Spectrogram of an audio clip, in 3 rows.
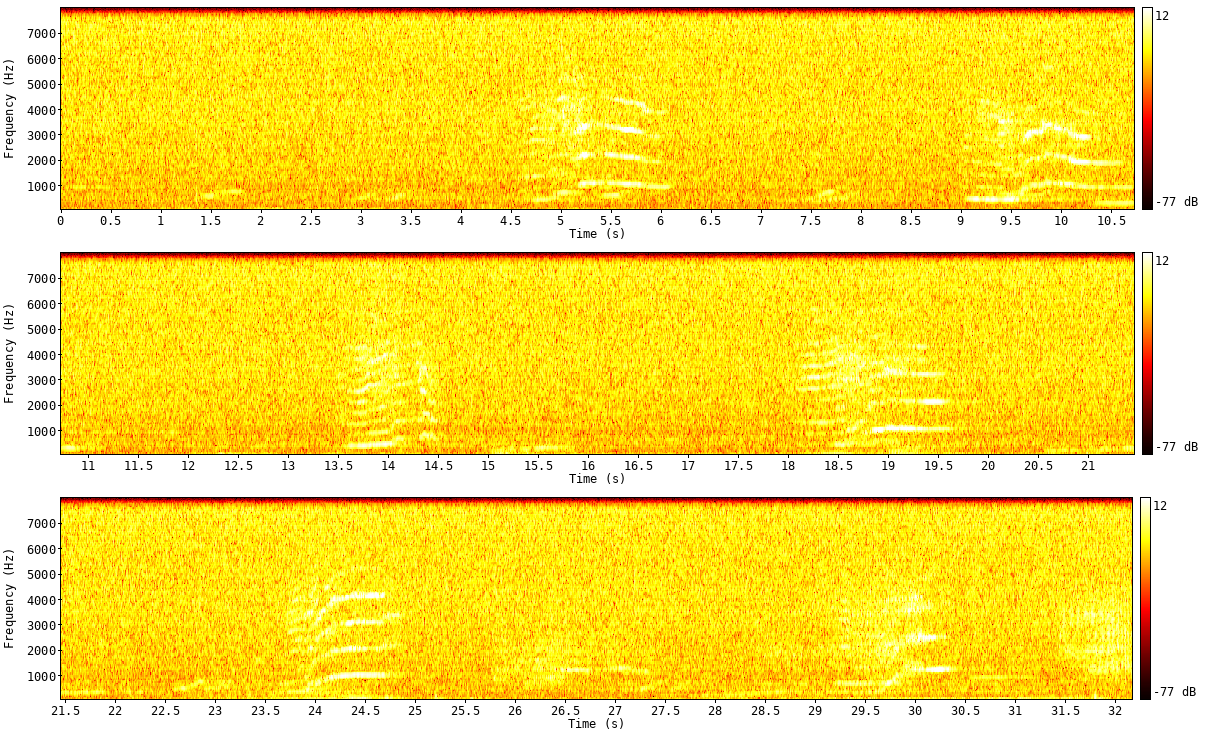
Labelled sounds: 0.1	0.5	humpback whale, 0.90 to 1.0 kHz
4.6	6.1	humpback whale, 0.90 to 4.5 kHz
9.6	10.6	humpback whale, 0.80 to 3.6 kHz
13.6	14.6	humpback whale, 0.83 to 4.1 kHz
18.1	19.6	humpback whale, 0.90 to 4.4 kHz
23.7	26.8	humpback whale, 0.80 to 4.3 kHz
27.1	27.4	humpback whale, 1.1 to 1.2 kHz
29.6	31.0	humpback whale, 0.80 to 4.2 kHz
31.5	32.1	humpback whale, 1.1 to 3.5 kHz

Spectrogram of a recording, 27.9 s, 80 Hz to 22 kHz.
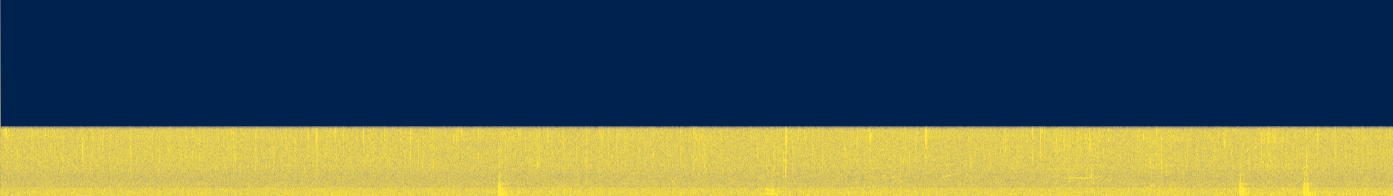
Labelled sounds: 18.9	19.1	killer whale, northern resident, 2.3 to 2.6 kHz
21.5	21.8	killer whale, northern resident, 2.1 to 2.2 kHz

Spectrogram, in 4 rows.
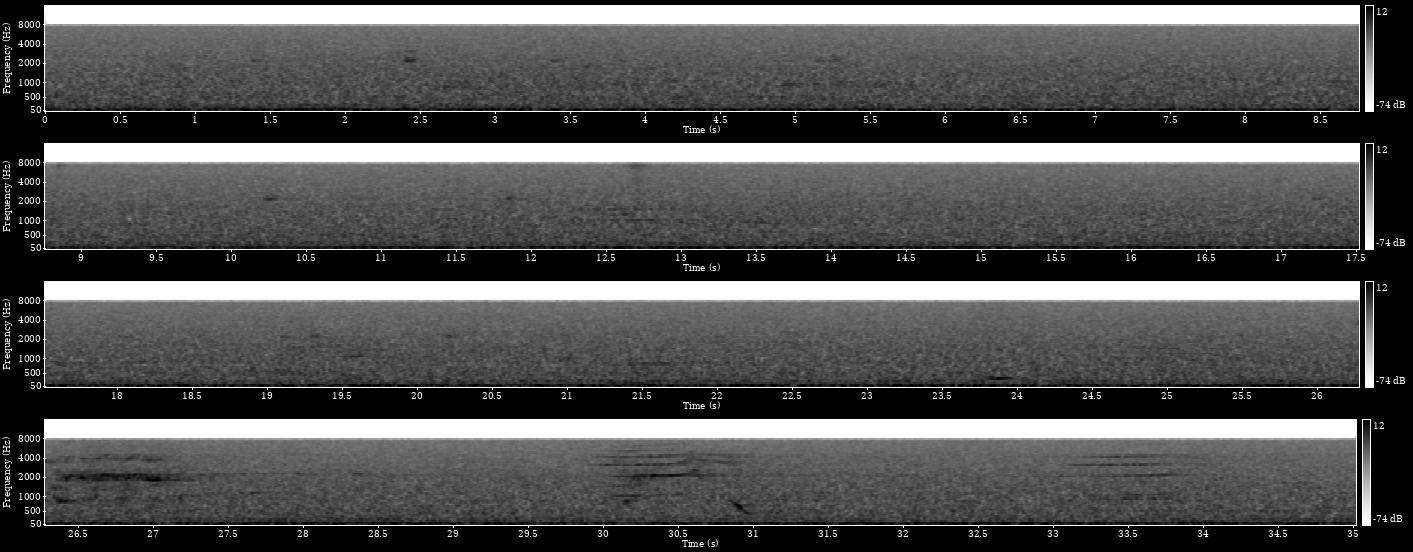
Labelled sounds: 8.8	8.9	killer whale, southern resident, 3.8 to 8.0 kHz
12.3	13.8	killer whale, southern resident, 0.54 to 8.0 kHz
26.2	27.9	killer whale, southern resident, call S10, 0.10 to 5.9 kHz
29.8	31.2	killer whale, southern resident, J pod, call S01, 0.10 to 7.3 kHz
32.9	34.2	killer whale, southern resident, J pod, call S01, 0.10 to 5.1 kHz

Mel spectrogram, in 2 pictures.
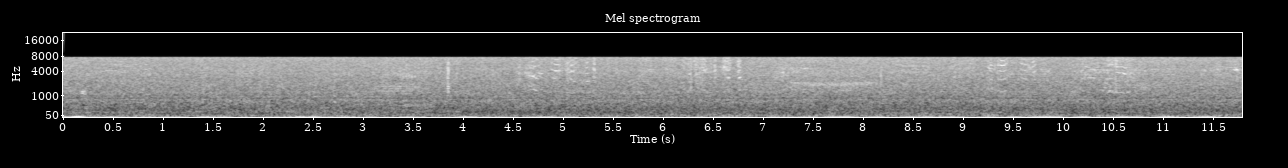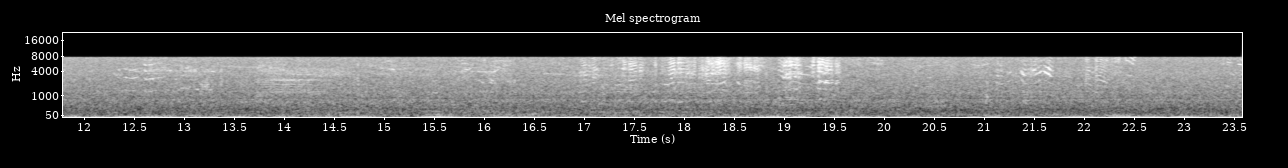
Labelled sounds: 7.3	8.7	Pacific white-sided dolphin, 1.8 to 5.2 kHz
10.5	10.7	Pacific white-sided dolphin, 1.2 to 1.4 kHz
13.4	14.3	Pacific white-sided dolphin, 2.5 to 5.0 kHz
15.9	16.2	Pacific white-sided dolphin, 3.7 to 4.1 kHz
16.9	17.2	Pacific white-sided dolphin, 3.1 to 3.4 kHz
17.7	18.5	Pacific white-sided dolphin, 2.0 to 4.2 kHz
19.0	19.6	Pacific white-sided dolphin, 2.0 to 3.6 kHz
21.5	21.7	Pacific white-sided dolphin, 3.0 to 4.0 kHz

